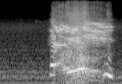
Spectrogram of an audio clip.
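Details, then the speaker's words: Single loud, sharp sneeze, one of a sneezing fit that began right after nearly choking on a sip of tea; more sneezes followed. "first I nearly choked to death and now I'm going to sneeze my head off"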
